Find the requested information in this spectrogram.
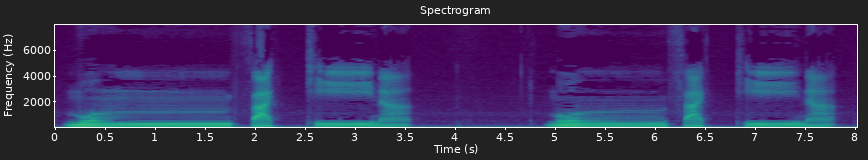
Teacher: We'll do the ghunna on the noon sakin, but we're going to move straight to the articulation point of the fa.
